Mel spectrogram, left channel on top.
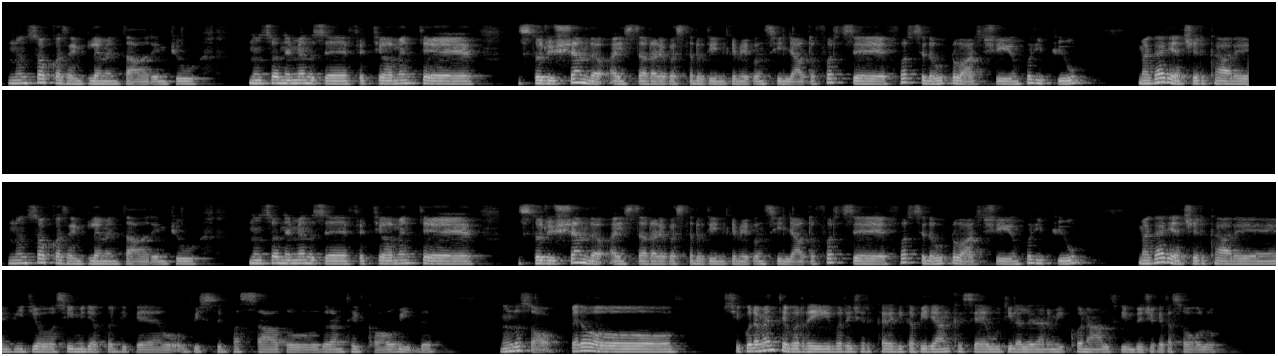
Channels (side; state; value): left; drops out; at 12.5 s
